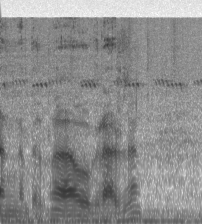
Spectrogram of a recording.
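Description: A cricket chirping in a steady rhythm, about two short, high, faint chirps a second.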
